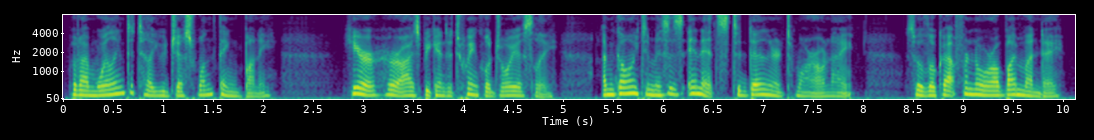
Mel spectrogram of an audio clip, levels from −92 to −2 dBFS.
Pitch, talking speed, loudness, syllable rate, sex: 155 Hz, 185 wpm, -17 LUFS, 5.6 syllables/s, female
